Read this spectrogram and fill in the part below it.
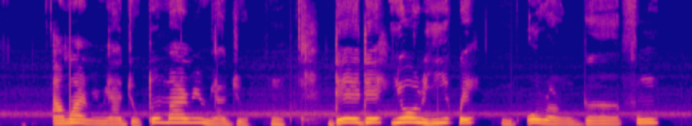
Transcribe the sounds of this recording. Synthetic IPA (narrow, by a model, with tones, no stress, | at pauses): a˨w̃ɔ̃˧a˨ɾ̃ĩ˨ɾ̃ĩ˨a˨d͡ʒo˨to˦mãː˦ɾĩ˦˨ɾ̃ĩ˨a˨d͡ʒo˨ | hũ˨ | de˨˦de˦joː˦ɾi˦ji˦k͡pe˦˨ | o˦ɾɔ˧˨ɾ̃ũ˨ɡã˧fũ˦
